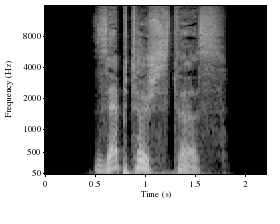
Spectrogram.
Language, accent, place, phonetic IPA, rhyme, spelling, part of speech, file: German, Germany, Berlin, [ˈzɛptɪʃstəs], -ɛptɪʃstəs, septischstes, adjective, De-septischstes.ogg
- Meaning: strong/mixed nominative/accusative neuter singular superlative degree of septisch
